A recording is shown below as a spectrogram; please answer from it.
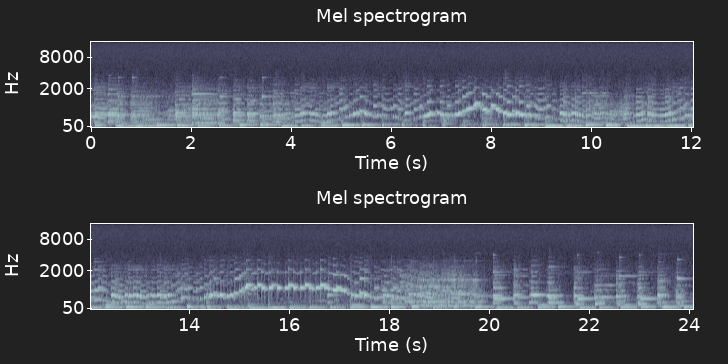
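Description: Jazz piano playing quick runs of notes that climb and fall, over a line of low bass notes.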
